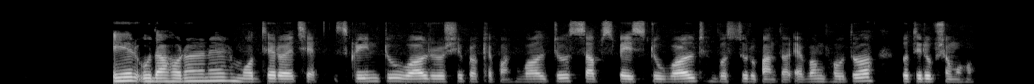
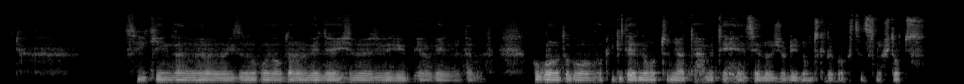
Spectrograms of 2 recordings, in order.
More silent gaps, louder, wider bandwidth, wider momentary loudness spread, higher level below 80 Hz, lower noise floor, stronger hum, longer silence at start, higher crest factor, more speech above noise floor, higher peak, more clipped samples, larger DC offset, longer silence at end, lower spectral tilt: neither; first, -20 LUFS vs -35 LUFS; second, 8.2 kHz vs 11 kHz; second, 12 LU vs 15 LU; first, -60 dBFS vs -70 dBFS; first, under -90 dBFS vs -75 dBFS; neither; first, 1.15 s vs 0.15 s; about the same, 18 dB vs 20 dB; first, over 71 dB vs 40 dB; first, -2 dBFS vs -14 dBFS; neither; neither; first, 0.65 s vs 0.4 s; about the same, -5.5 dB/octave vs -4.5 dB/octave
